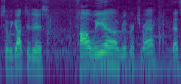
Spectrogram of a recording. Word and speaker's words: Hawea: All right, so we got to this Hawya River track. That's how you pronounce it.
